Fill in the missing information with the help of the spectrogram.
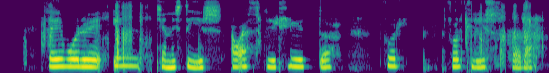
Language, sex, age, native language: Icelandic, female, 11, Icelandic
